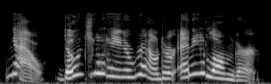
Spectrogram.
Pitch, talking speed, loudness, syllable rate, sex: 335 Hz, 175 wpm, -17 LUFS, 6.5 syllables/s, female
